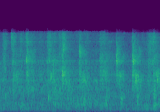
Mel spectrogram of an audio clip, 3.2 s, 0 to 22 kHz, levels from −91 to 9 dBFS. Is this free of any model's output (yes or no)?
no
